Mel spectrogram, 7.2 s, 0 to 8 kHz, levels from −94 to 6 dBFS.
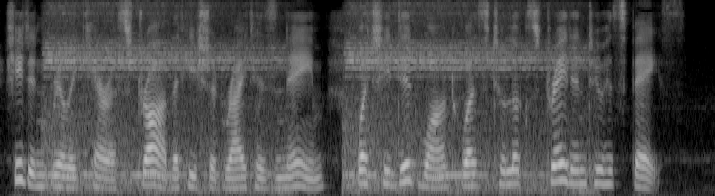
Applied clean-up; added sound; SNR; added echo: none; Vehicle horn, car horn, honking; 8 dB; none.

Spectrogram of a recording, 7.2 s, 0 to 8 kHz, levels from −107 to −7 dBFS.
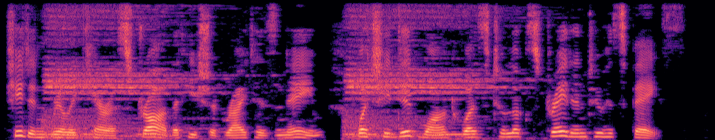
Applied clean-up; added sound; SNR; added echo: classical method Wiener filter.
